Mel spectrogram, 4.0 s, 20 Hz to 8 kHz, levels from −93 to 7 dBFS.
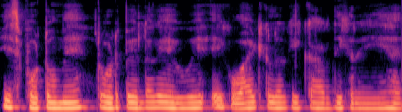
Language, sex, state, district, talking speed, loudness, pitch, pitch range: Hindi, male, Jharkhand, Garhwa, 225 wpm, -15 LUFS, 145 Hz, 145-150 Hz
